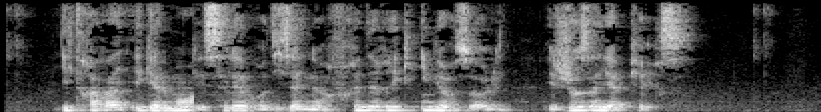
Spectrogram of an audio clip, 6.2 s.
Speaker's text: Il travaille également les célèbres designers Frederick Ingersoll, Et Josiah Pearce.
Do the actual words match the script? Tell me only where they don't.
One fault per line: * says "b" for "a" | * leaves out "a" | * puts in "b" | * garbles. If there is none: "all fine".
all fine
